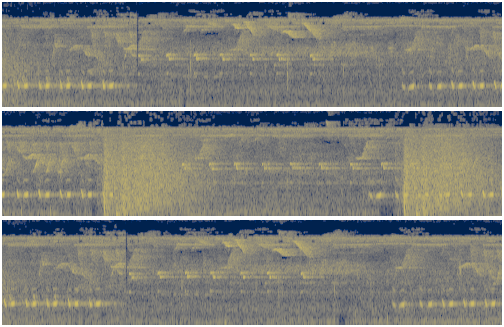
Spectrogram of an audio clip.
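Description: Outdoor birdsong: many overlapping chirps and calls, with rows of evenly spaced chirps and a fast low trill that comes back about every ten seconds. A rush of noise sweeps through twice, about twelve and eighteen seconds in.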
